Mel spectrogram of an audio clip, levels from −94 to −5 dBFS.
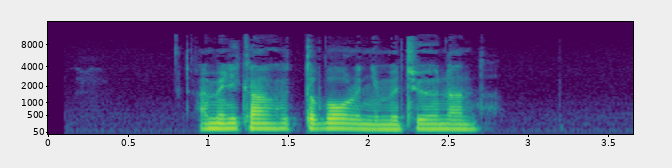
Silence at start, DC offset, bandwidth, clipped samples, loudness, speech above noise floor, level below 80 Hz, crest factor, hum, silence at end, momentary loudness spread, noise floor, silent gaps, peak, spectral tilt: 0.95 s; under 0.1%; 10.5 kHz; under 0.1%; -23 LUFS; 45 dB; -60 dBFS; 22 dB; none; 1 s; 8 LU; -67 dBFS; none; -2 dBFS; -7 dB/octave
